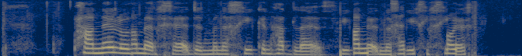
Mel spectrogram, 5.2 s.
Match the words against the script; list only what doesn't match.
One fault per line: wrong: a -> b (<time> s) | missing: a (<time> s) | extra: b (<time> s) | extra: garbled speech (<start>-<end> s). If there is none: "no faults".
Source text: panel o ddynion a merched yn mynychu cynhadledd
missing: ddynion (1.3 s)
extra: garbled speech (3.4-4.7 s)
